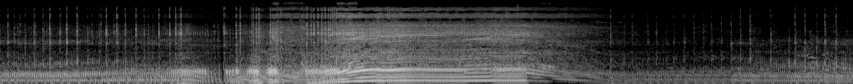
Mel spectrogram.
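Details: Free Husqvarna 455 Rancher chainsaw, unrun for about 3 years, revived with carburetor cleaning and repair, cutting limbs: revs up cleanly, holds a strong, steady pitch through the cut, then drops back smoothly to idle; running healthy.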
